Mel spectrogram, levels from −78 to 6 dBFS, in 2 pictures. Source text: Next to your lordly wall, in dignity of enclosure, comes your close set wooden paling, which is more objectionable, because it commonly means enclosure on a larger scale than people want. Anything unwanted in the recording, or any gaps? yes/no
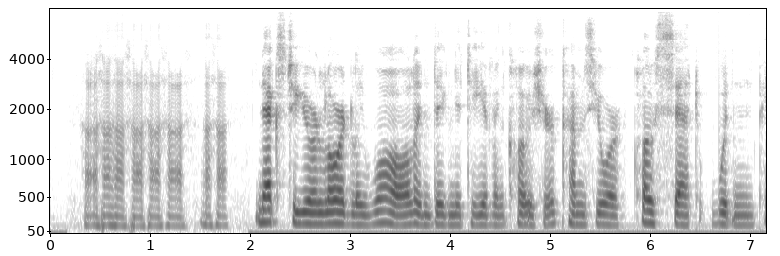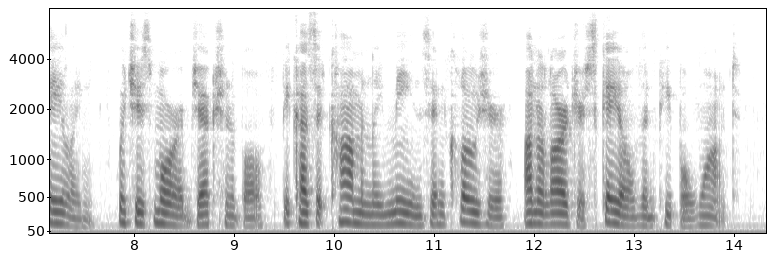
yes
